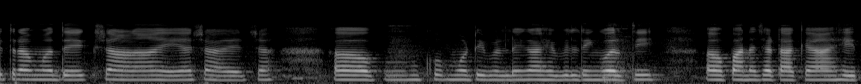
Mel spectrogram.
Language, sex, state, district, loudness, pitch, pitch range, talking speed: Marathi, female, Maharashtra, Chandrapur, -30 LUFS, 215 Hz, 210-220 Hz, 125 wpm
